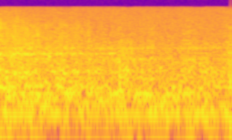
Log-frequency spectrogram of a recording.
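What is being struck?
Nothing is struck.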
